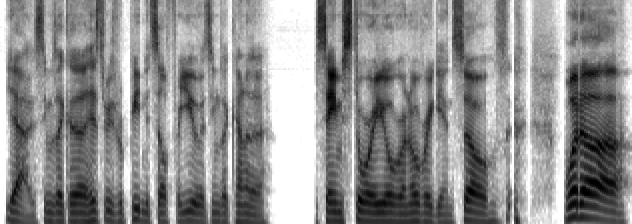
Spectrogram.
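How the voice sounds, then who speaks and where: A man's voice: medium pitch, fast talker, darkish tone, clear, resonant tone, no echo, studio quality. A man hosting an interview, asking loose, rambling questions full of fillers. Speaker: podcast host, interviewer.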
